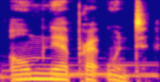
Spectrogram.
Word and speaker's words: omnipresent: Omnipresent, pronounced om-nih-PREZ-unt.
